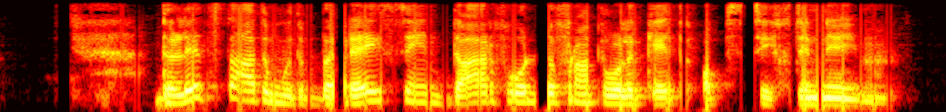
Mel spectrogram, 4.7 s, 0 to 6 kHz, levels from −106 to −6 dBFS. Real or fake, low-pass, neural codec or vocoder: real; 5.4 kHz; none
